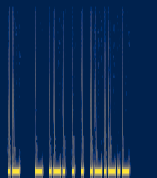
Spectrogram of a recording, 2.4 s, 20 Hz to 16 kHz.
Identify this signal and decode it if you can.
Morse code, heard as a keyed tone, about 36 wpm, 700 Hz. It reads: A TREE.
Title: Sentences from Top 1000 Words - Review Part 1 - 35wpm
